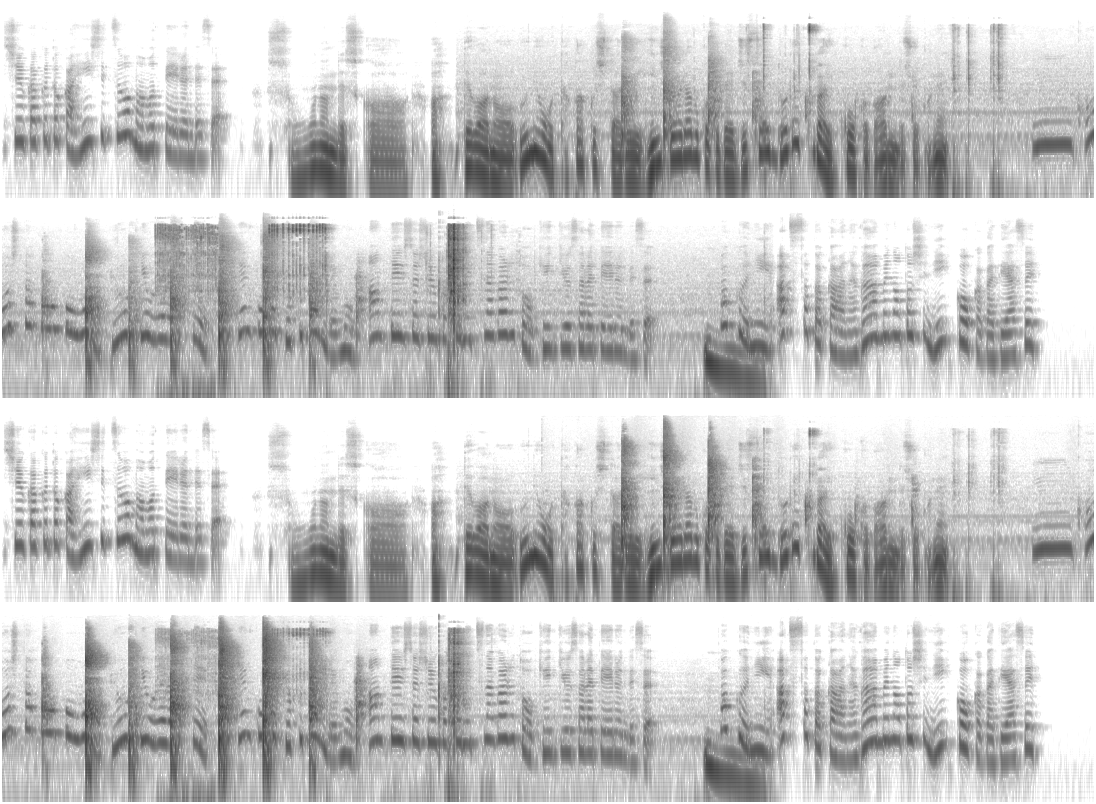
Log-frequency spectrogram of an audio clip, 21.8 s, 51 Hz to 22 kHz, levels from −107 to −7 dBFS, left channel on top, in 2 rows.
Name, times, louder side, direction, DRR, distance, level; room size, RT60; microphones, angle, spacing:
voice 1, 0.0-2.2 10.3-13.0 13.3-17.4 18.1-18.8 19.0-21.2, right 1 dB, 15° right, 1.0 m, -50 dB
voice 2, 2.7-9.5 17.9-18.4, left 1 dB, 5° left, 0.3 m, -43 dB
sound 1, 4.5-18.6, left 9 dB, 75° left, 0.8 m, -48 dB
sound 2, 6.2-6.4 6.6-6.8 7.1-7.2 7.5-7.6 8.0-8.1 8.5-8.6 9.1-9.2 10.9-11.0 11.3-11.4 11.7-12.3 12.6-12.8 13.1-14.6 15.3-15.4, right 9 dB, 75° right, 0.4 m, -39 dB
8.7 x 6.4 x 2.3 m
head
